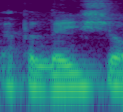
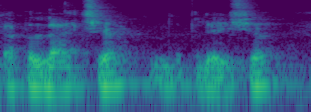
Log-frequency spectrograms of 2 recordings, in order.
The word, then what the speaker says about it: Appalachia: It's from a place called Appalachia or Appalachia, depending how you want to pronounce it. Apparently, the people in there call it Appalachia.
